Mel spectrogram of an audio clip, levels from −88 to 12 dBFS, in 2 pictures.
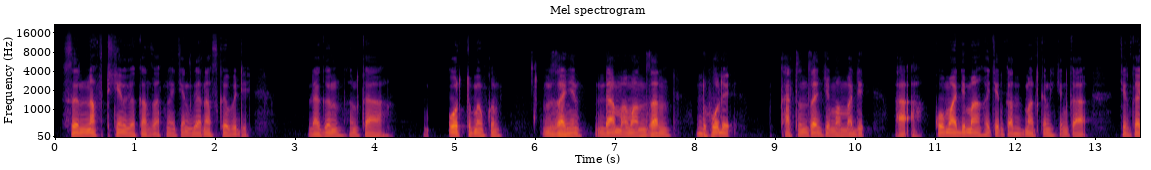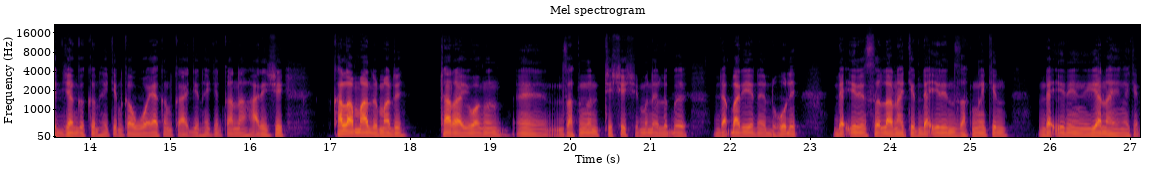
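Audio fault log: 5.35–10.91 s, call bitrate drop: the audio turns rough and muffled as bandwidth falls from 20 kHz to 8 kHz for about 5.2 s. The coarser coding fits the encoder dropping from around 48 kbps to 10 kbps after a bandwidth-estimate dip.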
